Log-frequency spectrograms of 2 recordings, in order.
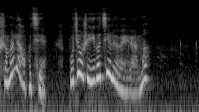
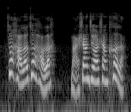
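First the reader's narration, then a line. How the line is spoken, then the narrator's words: Shouting. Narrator (Chinese): 马小跳大喊大叫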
